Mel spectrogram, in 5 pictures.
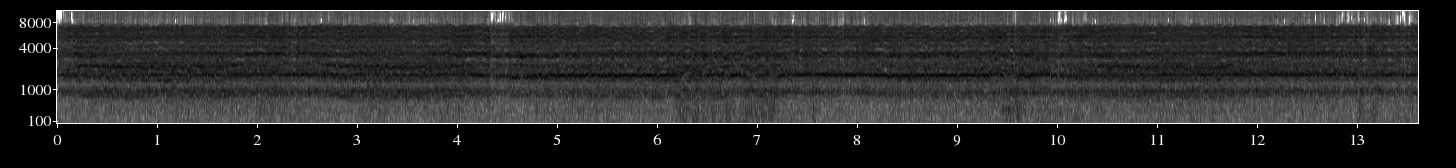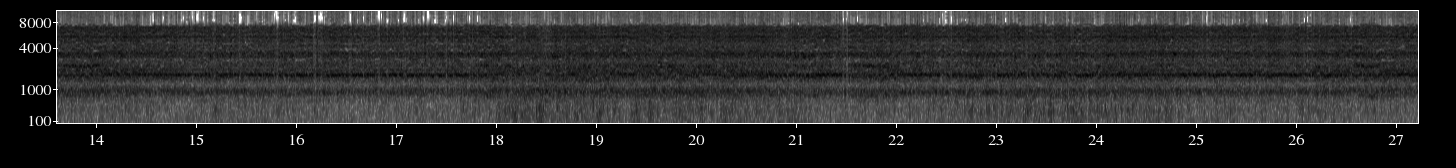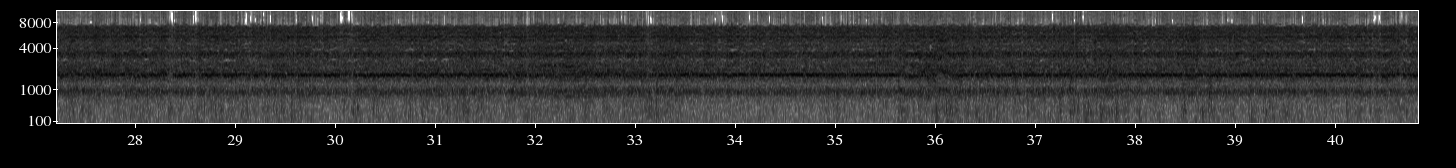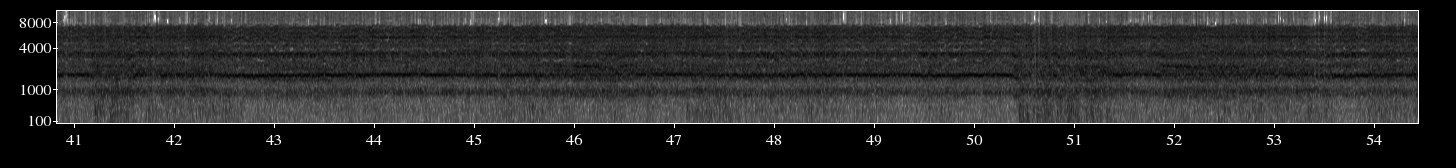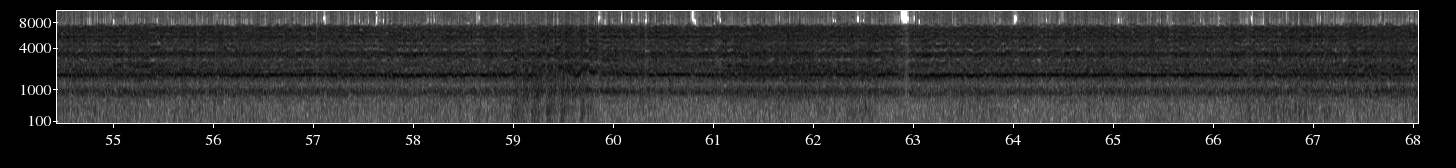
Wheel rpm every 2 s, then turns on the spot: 220, 220, 210, 220, 220, 220, 230, 230, 230, 220, 220, 230, 230, 230, 230, 230, 230, 230, 230, 230, 230, 220, 230, 220, 230, 220, 220, 230, 230, 240, 230, 230, 230, 230.
none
